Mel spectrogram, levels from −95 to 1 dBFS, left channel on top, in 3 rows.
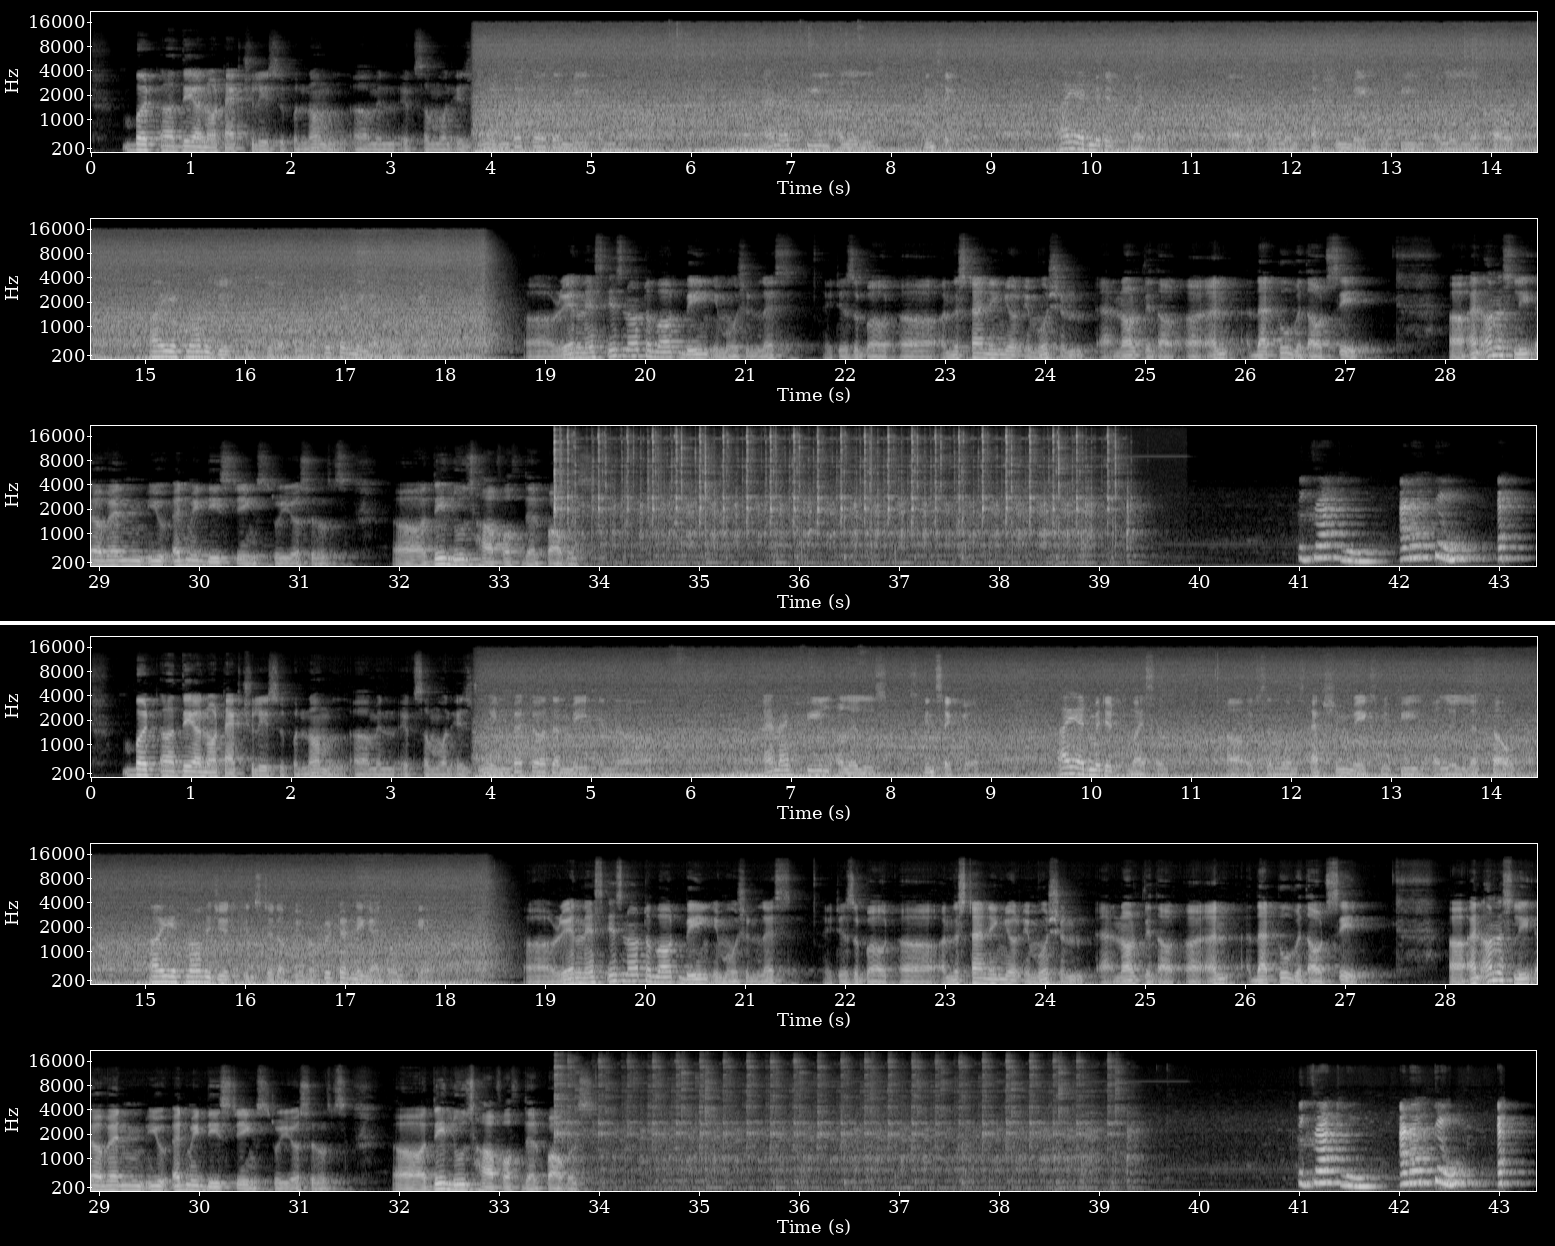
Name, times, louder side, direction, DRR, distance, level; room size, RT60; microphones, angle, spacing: voice 1, 0.0-5.7 6.4-8.0 8.3-8.9 9.2-10.8 11.4-14.3 15.0-17.9 18.8-21.4 21.8-27.1 27.5-34.0, right 2 dB, 25° right, 0.4 m, -30 dB
sound 1, 3.8-18.4, left 1 dB, 85° left, 1.5 m, -25 dB
Mechanisms, 33.5-39.9, left 7 dB, 50° left, 0.7 m, -36 dB
voice 2, 41.0-43.1, right 5 dB, 85° right, 0.5 m, -27 dB
9.7 x 5.3 x 3.1 m
head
